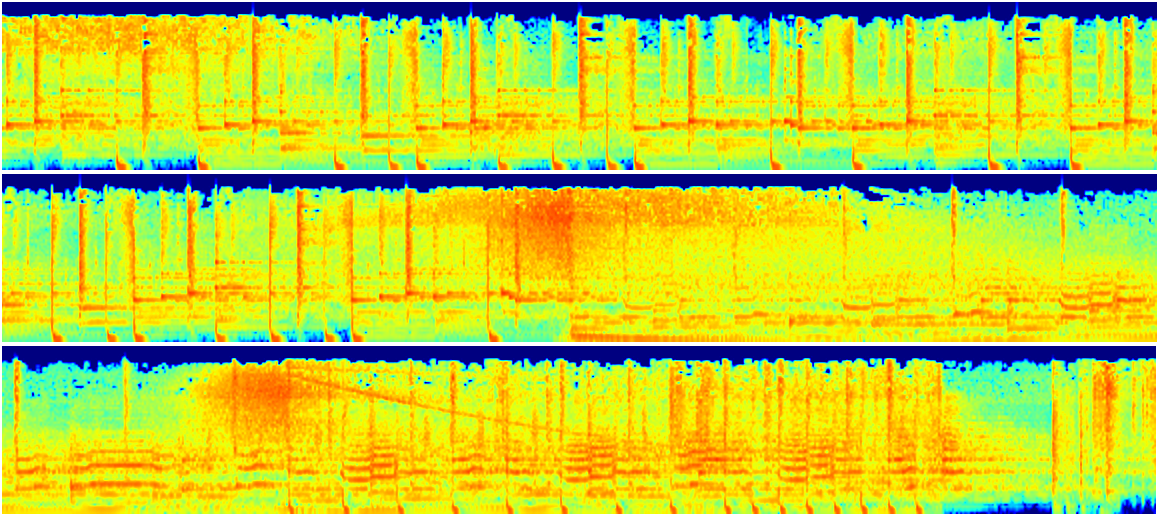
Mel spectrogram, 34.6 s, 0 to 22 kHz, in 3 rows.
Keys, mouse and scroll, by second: 10.0-11.1 drag, 11.6-12.5 drag, 25.0-26.2 drag, 31.7-34.6 drag.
